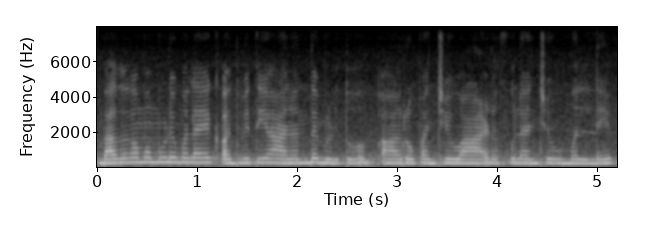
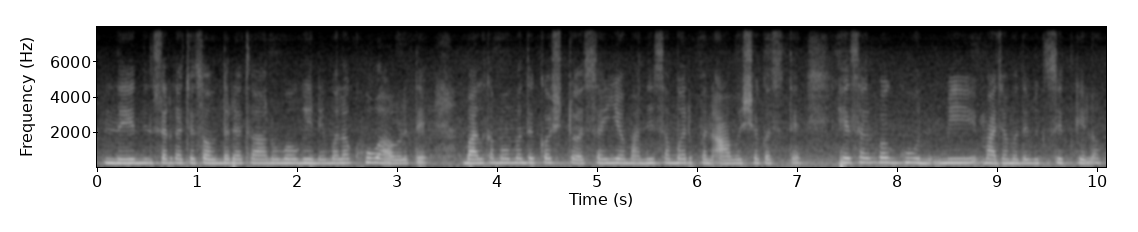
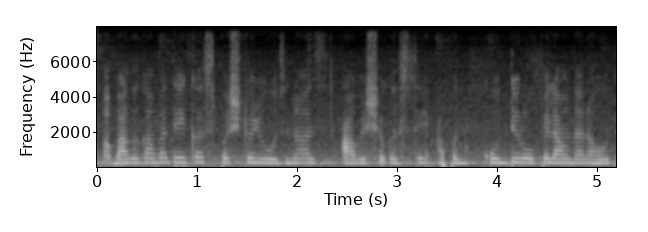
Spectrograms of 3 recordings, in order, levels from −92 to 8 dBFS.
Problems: constant background noise, continuous background conversations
